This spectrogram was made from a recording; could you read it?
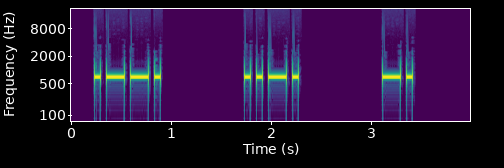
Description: Morse code, heard as a keyed tone, about 20 wpm, spaced as for 8 wpm, 700 Hz. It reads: PFN
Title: 152 Lesson 25e - Letter p - Three Characters 20wpm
